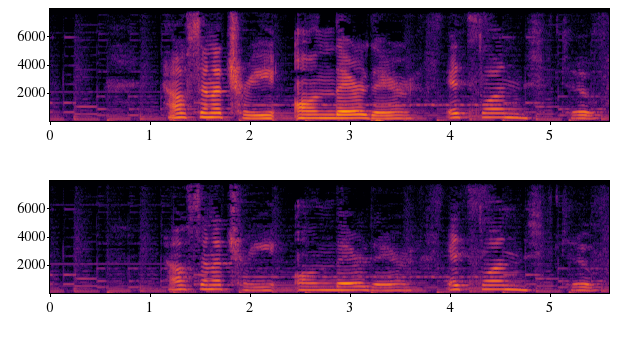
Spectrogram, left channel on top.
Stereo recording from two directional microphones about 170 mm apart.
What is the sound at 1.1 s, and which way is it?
Speech, 60° left (ahead or behind).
